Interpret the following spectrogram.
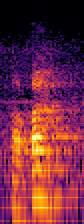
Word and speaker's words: papá: Más que no está en español, aunque así también en español se pone, pero en español se pone con acento en la A, papá.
